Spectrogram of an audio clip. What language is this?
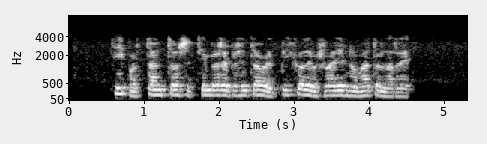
Spanish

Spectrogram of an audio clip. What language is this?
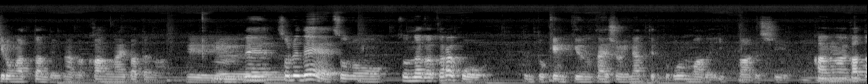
Japanese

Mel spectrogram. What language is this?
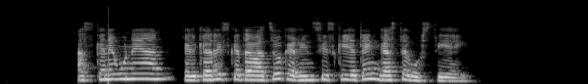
Basque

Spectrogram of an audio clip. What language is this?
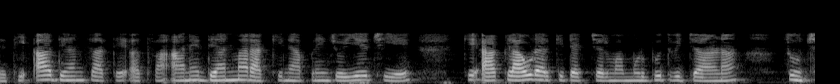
Gujarati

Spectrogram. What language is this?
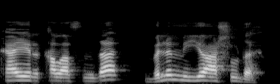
Kazakh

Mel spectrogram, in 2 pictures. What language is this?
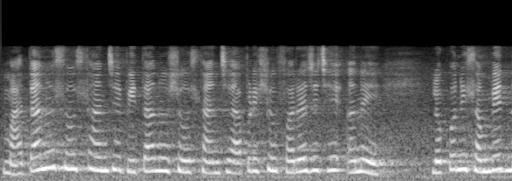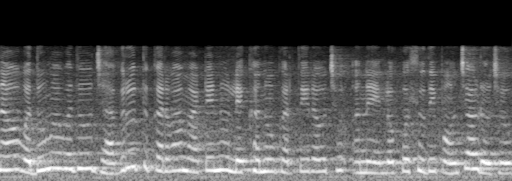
Gujarati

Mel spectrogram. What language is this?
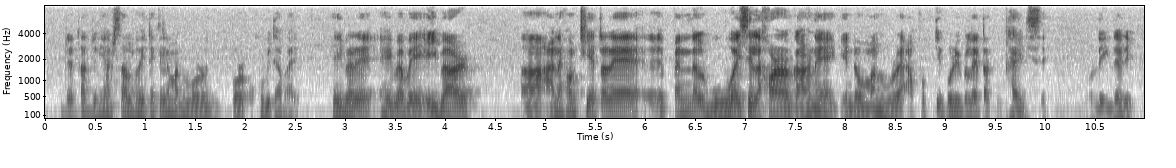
Assamese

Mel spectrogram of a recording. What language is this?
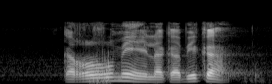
Northern Sotho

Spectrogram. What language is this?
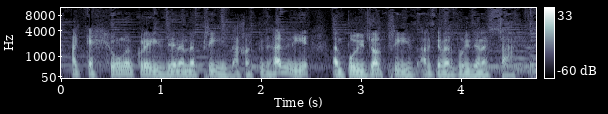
Welsh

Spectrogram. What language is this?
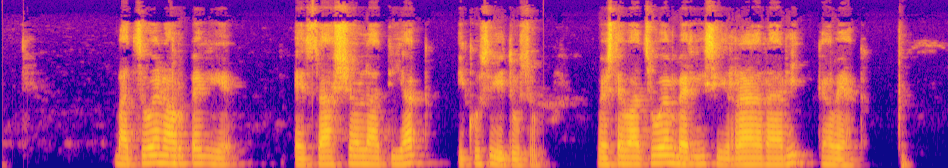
Basque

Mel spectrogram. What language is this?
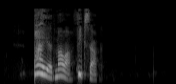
Latvian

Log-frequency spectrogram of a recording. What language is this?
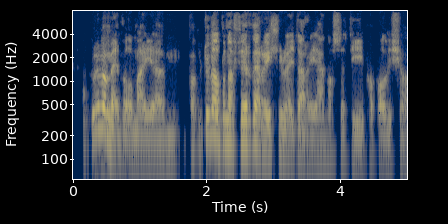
Welsh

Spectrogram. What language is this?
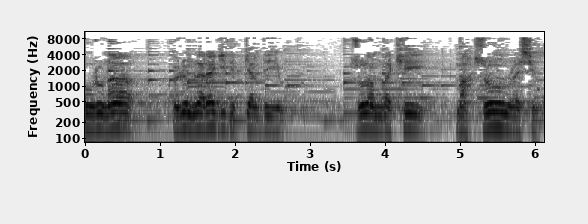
Turkish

